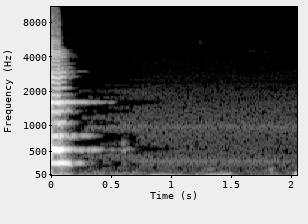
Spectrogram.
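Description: A man's drawn-out last syllable trails off in the first moment, followed by a quiet pause with only a faint steady hum, until his speech resumes at the very end.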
